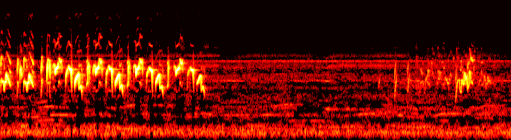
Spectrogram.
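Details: Sooty-headed bulbul singing as a trapping lure: a fast, even string of chirping, warbled notes lasting two and a half seconds, then near quiet with one faint distant chirp and low background hum.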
